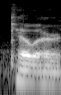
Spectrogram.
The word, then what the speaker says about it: Kelleher: He was saying Keller. It's Kelleher, so appreciate that.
